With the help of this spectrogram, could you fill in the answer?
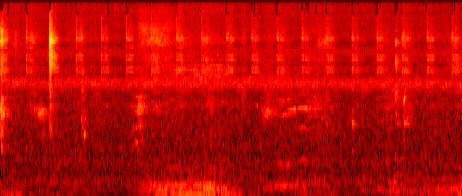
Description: Forget rain sounds or ocean waves. This is the ultimate "Aggressive Snoring.🎵 Turn your volume up to feel the vibration.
